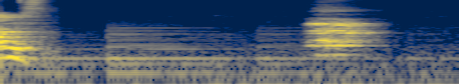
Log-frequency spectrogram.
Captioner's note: man growls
